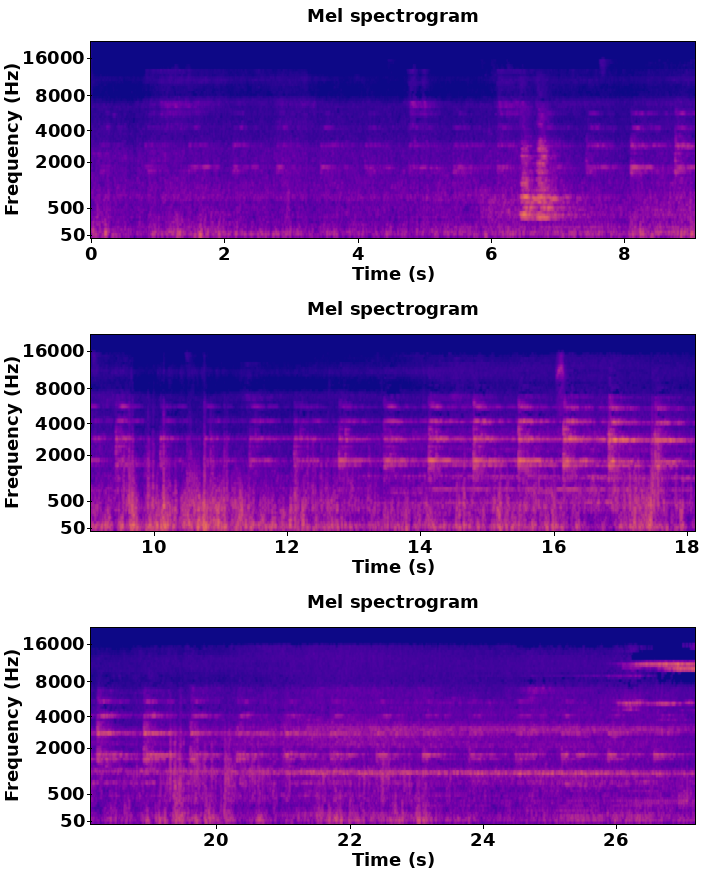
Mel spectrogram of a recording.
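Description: Metra Electric bilevel commuter train arriving at the platform: a short horn blast about six seconds in, then rumble and evenly spaced wheel clicks over the rail joints as it pulls in, with a steady high squeal as it slows.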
